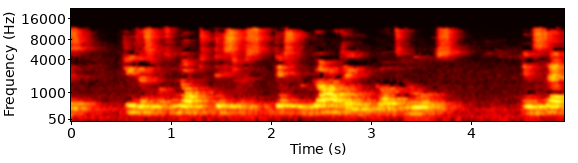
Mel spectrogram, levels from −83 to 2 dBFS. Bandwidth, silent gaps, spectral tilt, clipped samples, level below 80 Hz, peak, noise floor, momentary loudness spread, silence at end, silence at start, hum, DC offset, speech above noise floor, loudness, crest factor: 12.5 kHz; none; -2 dB/octave; under 0.1%; -60 dBFS; -2 dBFS; -51 dBFS; 11 LU; 0 s; 0 s; none; under 0.1%; 32 dB; -20 LUFS; 18 dB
